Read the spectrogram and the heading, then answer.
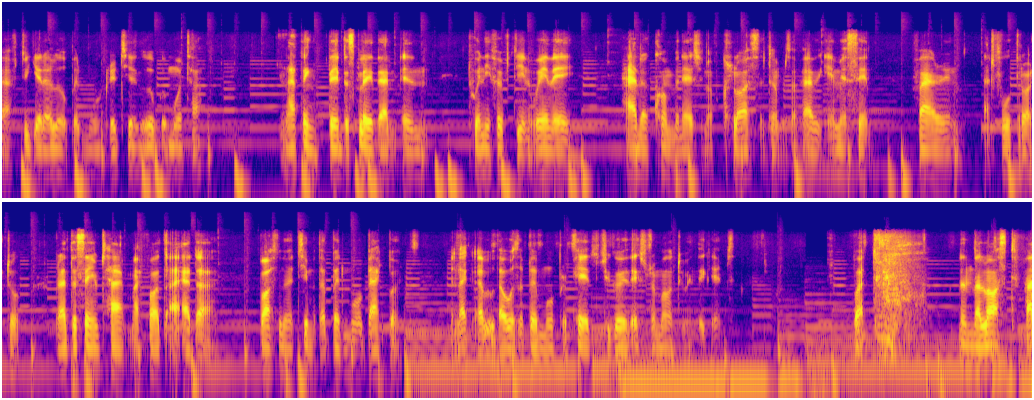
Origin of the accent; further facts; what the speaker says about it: Zimbabwe; moved away; us guys growing up in Zimbabwe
